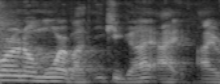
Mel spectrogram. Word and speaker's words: Ikigai: Ikigai, is that how you pronounce it? – Yeah, it is.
